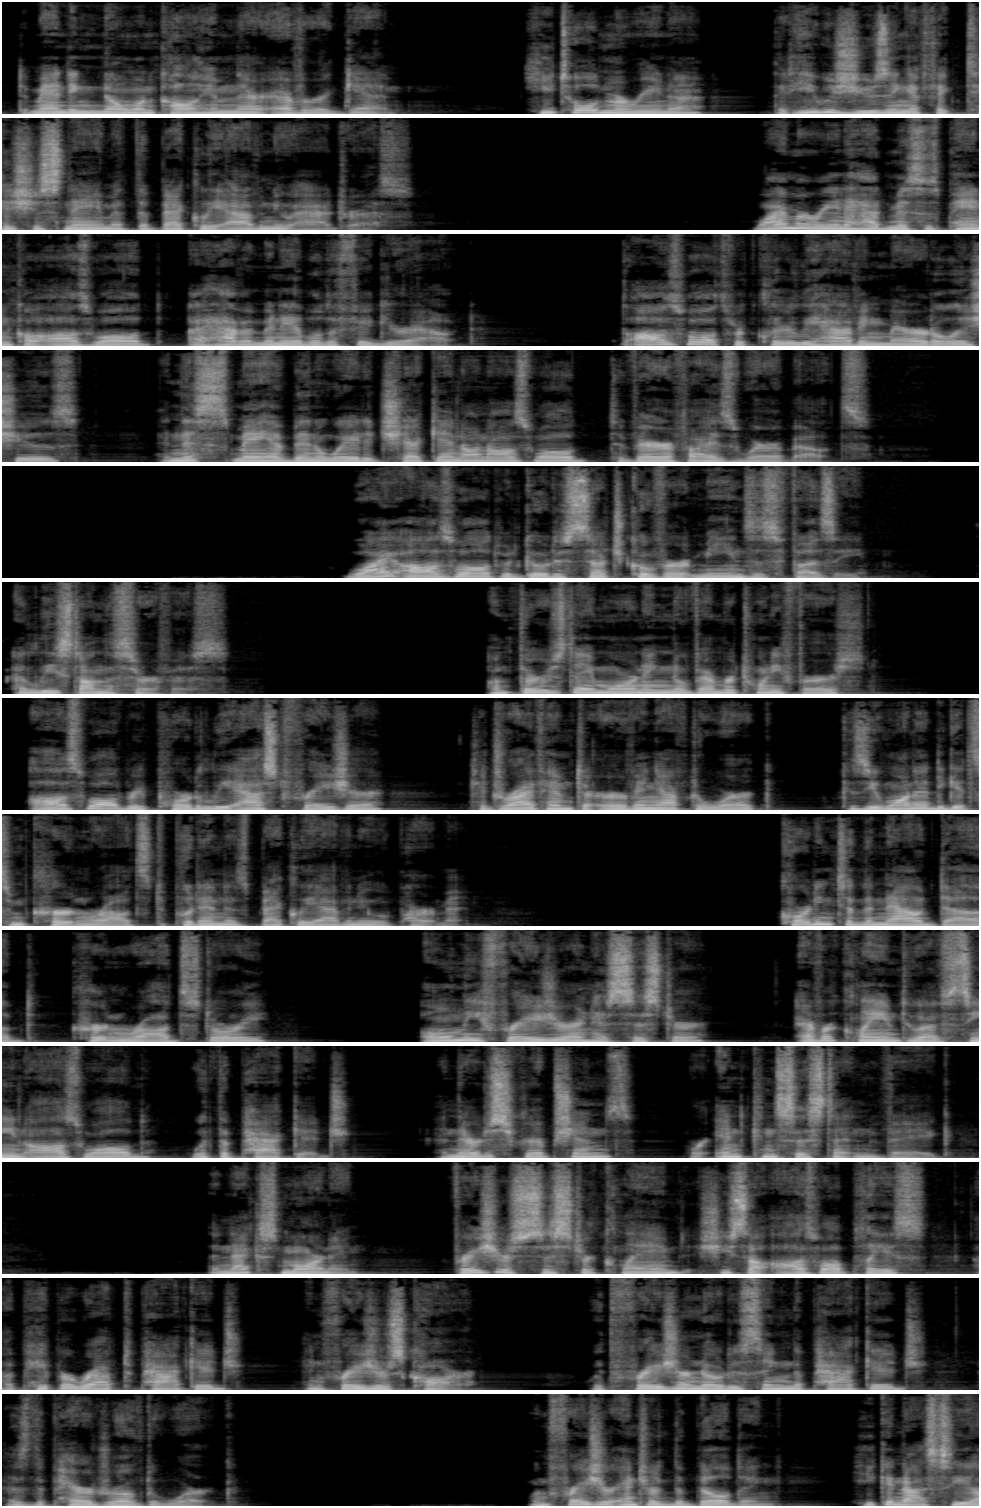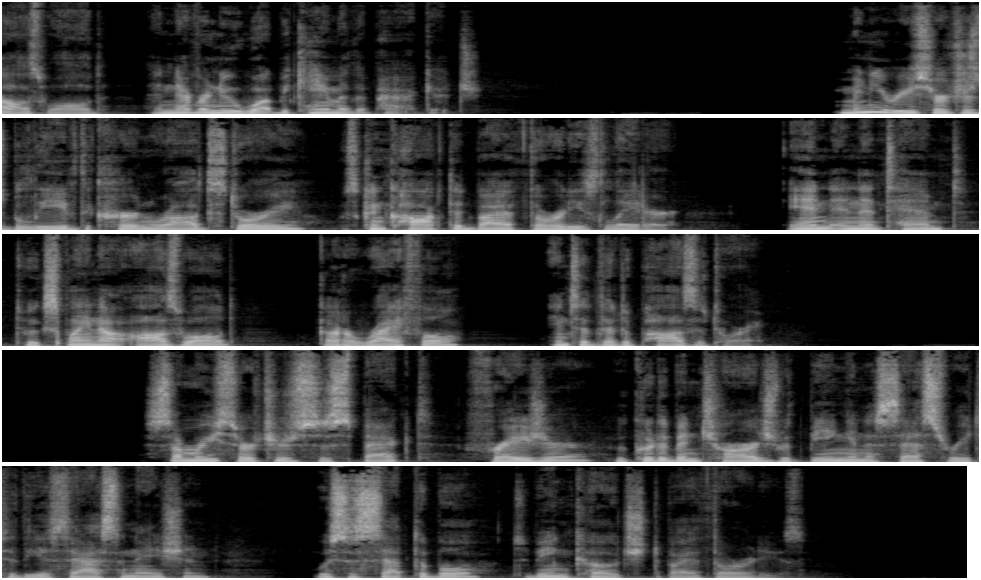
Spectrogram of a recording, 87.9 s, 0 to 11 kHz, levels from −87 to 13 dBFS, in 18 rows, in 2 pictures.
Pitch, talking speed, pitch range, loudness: 135 Hz, 155 wpm, 120-155 Hz, -19 LUFS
